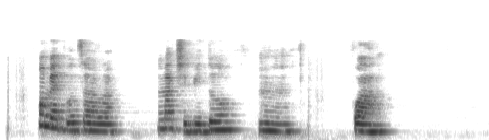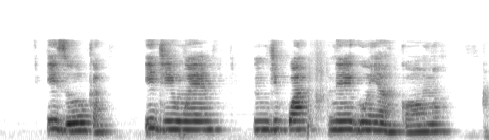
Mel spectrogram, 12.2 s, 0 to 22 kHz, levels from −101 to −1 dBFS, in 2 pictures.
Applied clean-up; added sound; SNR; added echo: neural mask model DeepFilterNet 3.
